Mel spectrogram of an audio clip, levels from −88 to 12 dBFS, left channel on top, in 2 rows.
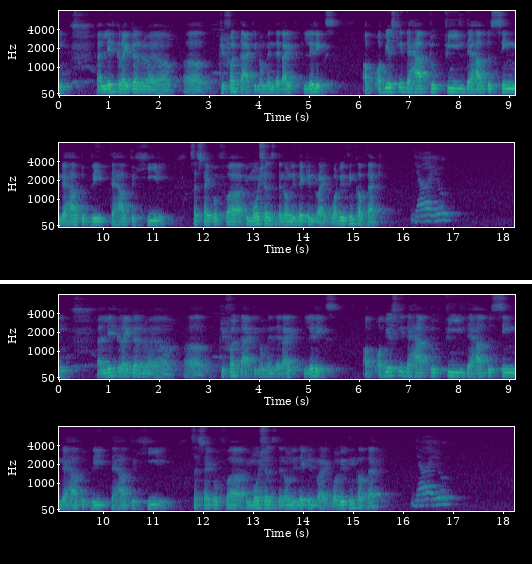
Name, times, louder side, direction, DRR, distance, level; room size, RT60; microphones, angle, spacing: voice 1, 0.0-5.5 6.1-11.2 11.8-15.5, left 4 dB, 45° left, 6 dB, 0.4 m, -30 dB
voice 2, 16.2-16.9, left 2 dB, 75° left, 2 dB, 1.5 m, -41 dB
6.3 x 5.9 x 4.2 m, 0.71 s
head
